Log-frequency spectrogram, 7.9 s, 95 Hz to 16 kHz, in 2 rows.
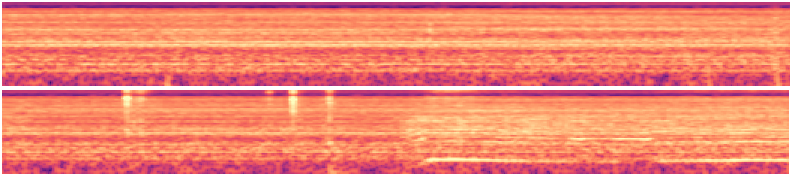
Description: This is a non-working 2004 IBM ThinkPad T42 with a cracked laptop screen and making loud, dodgy, strange noises during boot up.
